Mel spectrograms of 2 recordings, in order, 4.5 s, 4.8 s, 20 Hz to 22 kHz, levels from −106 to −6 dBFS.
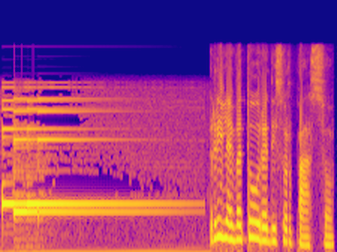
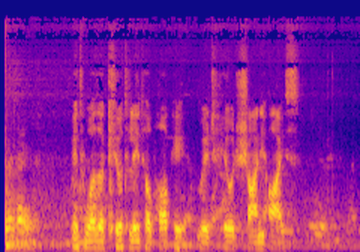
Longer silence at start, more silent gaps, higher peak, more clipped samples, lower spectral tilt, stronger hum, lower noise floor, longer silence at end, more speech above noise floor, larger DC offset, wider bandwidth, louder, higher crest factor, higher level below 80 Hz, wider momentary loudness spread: about the same, 0 s vs 0.05 s; neither; about the same, 0 dBFS vs -2 dBFS; first, 0.5% vs under 0.1%; about the same, -5 dB/octave vs -6 dB/octave; neither; second, -31 dBFS vs -38 dBFS; second, 0 s vs 0.3 s; about the same, 21 dB vs 21 dB; first, 3% vs under 0.1%; second, 11 kHz vs 15.5 kHz; first, -11 LUFS vs -17 LUFS; about the same, 12 dB vs 16 dB; first, -46 dBFS vs -56 dBFS; about the same, 18 LU vs 18 LU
